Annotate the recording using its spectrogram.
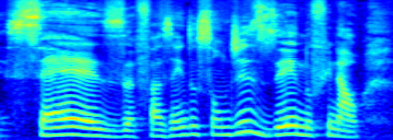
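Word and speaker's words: seize: atenção de ir no final tá não é Sesi é César fazendo são dizer no final nunca em hipótese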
